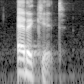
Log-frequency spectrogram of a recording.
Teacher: Sounds a little bit different, right? So it kind of rolls off of our tongue and the T kind of sounds like a D.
